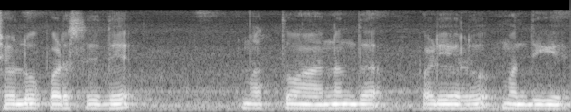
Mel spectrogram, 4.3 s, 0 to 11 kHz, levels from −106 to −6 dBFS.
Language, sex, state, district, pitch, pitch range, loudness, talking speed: Kannada, male, Karnataka, Belgaum, 120 Hz, 120-125 Hz, -14 LUFS, 85 wpm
